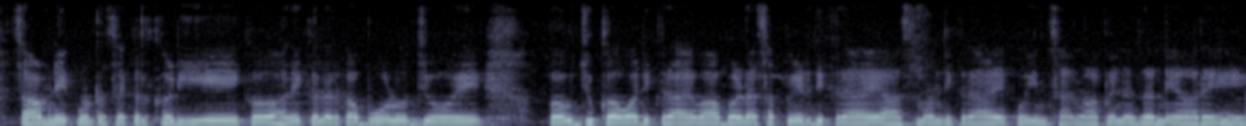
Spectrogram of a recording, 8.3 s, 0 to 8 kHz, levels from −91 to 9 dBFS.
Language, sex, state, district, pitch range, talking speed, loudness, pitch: Hindi, female, Rajasthan, Nagaur, 205-215 Hz, 275 wpm, -26 LUFS, 210 Hz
